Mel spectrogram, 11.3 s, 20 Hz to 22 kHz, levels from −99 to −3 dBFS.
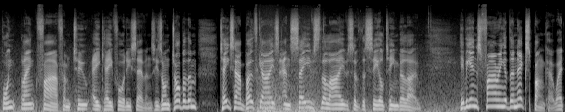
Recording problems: wind noise on the microphone; occasional gusts; until 2 s and from 5 to 9.5 s; 20 dB below the speech

